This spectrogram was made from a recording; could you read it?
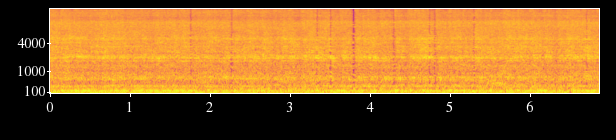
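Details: Classic big V8 muscle car with 4.11 rear final drive and 65–70 psi oil pressure, idling lopey but steady; it pulls slightly heavier as powerful electric fans kick on and load the alternator. Normal, healthy idle under electrical load.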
